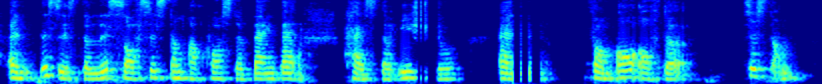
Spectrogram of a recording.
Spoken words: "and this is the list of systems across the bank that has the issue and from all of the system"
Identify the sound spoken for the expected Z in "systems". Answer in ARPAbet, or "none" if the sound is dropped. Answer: none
